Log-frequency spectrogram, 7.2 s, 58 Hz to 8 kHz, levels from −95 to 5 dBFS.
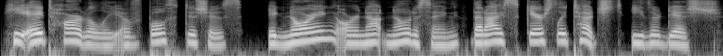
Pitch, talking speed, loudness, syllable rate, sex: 185 Hz, 135 wpm, -19 LUFS, 4.2 syllables/s, female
